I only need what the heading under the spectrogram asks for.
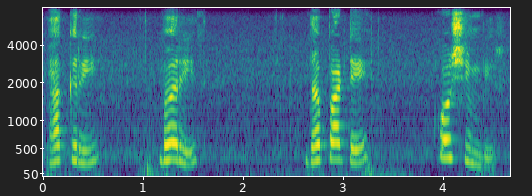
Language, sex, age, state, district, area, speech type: Marathi, female, 30-45, Maharashtra, Osmanabad, rural, spontaneous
